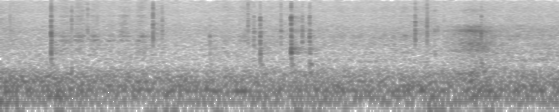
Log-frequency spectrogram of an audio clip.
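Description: Steady clicking of a computer keyboard being typed on, with scattered sharper key strikes over a continuous low background hum; no voices.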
